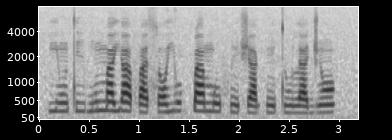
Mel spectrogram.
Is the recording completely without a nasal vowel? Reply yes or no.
no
